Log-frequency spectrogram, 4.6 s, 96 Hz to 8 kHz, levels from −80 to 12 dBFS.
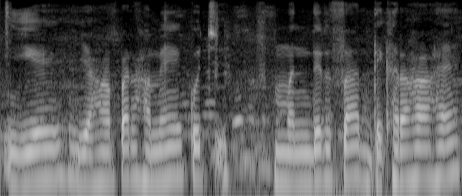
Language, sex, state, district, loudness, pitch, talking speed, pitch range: Hindi, male, Madhya Pradesh, Katni, -18 LUFS, 140 Hz, 130 wpm, 130-145 Hz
